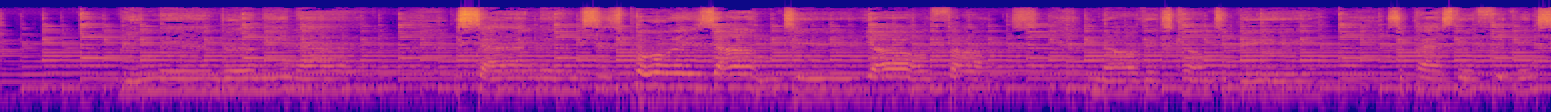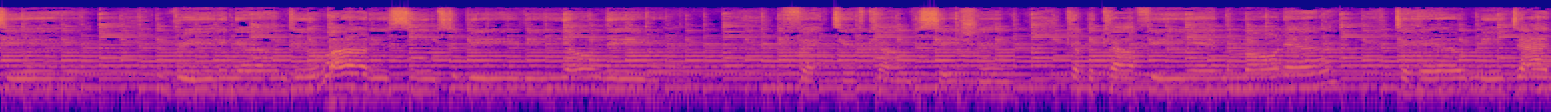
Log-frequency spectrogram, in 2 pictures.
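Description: Acoustic guitar strummed and picked, starting abruptly and running on as the song's instrumental intro.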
